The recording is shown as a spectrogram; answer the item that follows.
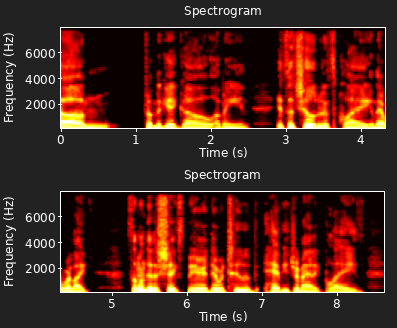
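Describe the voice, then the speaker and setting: This man's voice is fairly low and his intonation monotone and flat. He speaks at a moderate pace on a very clean recording with a silent background. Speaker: podcast co-host, playwright and theatre teacher. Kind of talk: casual chat. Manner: sometimes mumbled, rough diction.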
